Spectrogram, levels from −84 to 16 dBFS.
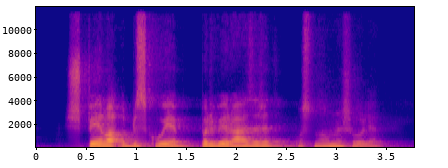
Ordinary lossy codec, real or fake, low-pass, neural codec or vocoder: none; fake; none; codec, 24 kHz, 0.5 kbps, DualCodec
